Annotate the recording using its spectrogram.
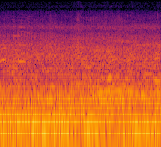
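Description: Steady low hum of an inflatable bouncy castle's electric air blower running continuously, with faint children's voices in the distance.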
